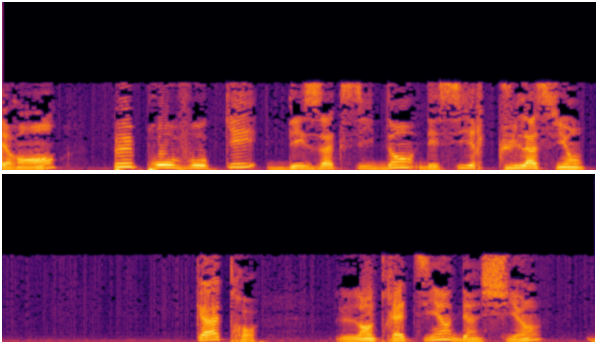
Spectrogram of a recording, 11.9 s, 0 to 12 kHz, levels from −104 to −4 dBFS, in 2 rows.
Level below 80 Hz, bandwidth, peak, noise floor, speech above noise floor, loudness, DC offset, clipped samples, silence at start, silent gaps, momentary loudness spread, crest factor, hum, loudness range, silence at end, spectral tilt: -30 dBFS; 6.6 kHz; -2 dBFS; -56 dBFS; 39 dB; -17 LUFS; under 0.1%; under 0.1%; 0 s; none; 11 LU; 16 dB; none; 5 LU; 0 s; -5.5 dB/octave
